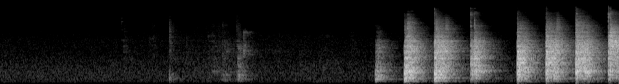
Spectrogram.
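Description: A hammer driving a small steel roll pin into a tow hook's yoke to lock the hook's pin. A few faint clicks come first, then from about four seconds in a fast run of sharp metal strikes, roughly four a second, each with a brief ring.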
